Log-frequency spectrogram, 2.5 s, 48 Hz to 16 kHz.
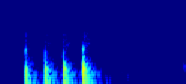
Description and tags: Knock Door 2
knocking on a door
door, knock, knocking, knocking-on-wood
